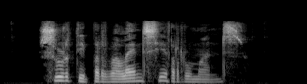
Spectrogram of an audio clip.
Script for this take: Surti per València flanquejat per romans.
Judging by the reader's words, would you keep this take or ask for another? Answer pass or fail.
fail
